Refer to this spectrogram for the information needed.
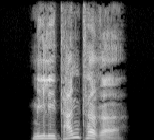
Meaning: inflection of militant: 1. strong/mixed nominative/accusative feminine singular comparative degree 2. strong nominative/accusative plural comparative degree
- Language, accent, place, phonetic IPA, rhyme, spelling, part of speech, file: German, Germany, Berlin, [miliˈtantəʁə], -antəʁə, militantere, adjective, De-militantere.ogg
